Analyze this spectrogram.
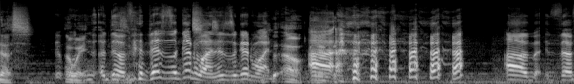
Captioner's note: laughs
